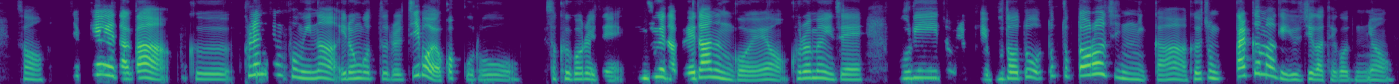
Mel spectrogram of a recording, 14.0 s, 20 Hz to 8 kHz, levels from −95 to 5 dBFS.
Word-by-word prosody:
그래서 190 -4 -7 0.3
집게에다가 295 - +5 0.2
그 190 -2 -5
클렌징 360 0 0
폼이나 235 -4 0
이런 215 +3 -1
것들을 205 -5 -7
집어요, 315 - +2
거꾸로. 180 -5 -9 0.2
그래서 205 - -12
그거를 200 -3 -2
이제 155 -4 -8 0.2
공중에다 235 +3 +2
매다는 240 -2 +6
거예요. 170 +1 -4
그러면 235 +1 0
이제 185 -2 -3 0.4
물이 245 +2 -2
좀 450 - -19 0.3
이렇게 175 -2 -7
묻어도 220 +3 -1
뚝뚝 310 -2 -13
떨어지니까 205 - +1
그게 205 +3 -2
좀 225 -1 -3
깔끔하게 310 - +3
유지가 180 +1 -3
되거든요. 155 +1 -8
215 Hz, 340 characters per minute, -21 LUFS, 185-260 Hz, 0.4 s, 매다는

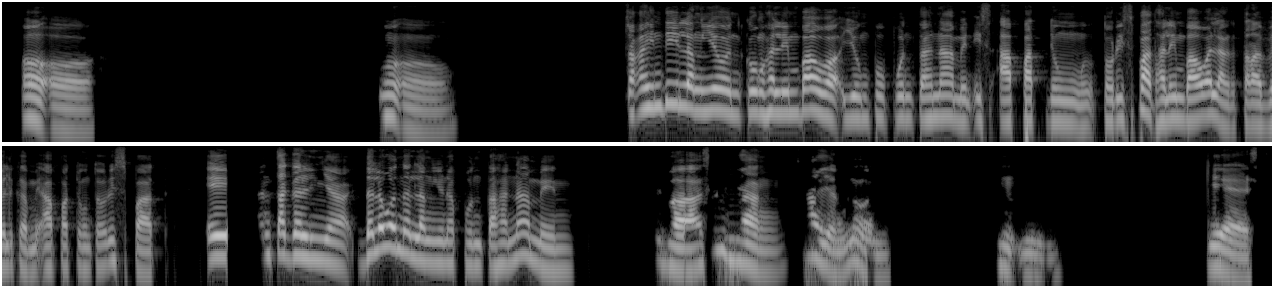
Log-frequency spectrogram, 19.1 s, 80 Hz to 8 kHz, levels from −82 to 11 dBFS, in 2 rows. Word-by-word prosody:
Oo. 125 -9 0 2.1
Oo. 120 -9 -5 1.3
Tsaka 210 +2 0
hindi 260 +4 +2
lang 250 -5 +3
'yun 225 -3 +2
kung 210 +1 0
halimbawa 210 -2 +4
'yung 175 0 -2
pupuntahan 175 0 -4
namin 170 -4 -2
is 170 -2 -9
4 160 0 0
'yung 150 -3 -4
tourist 165 0 -4
spot, 225 -4 +5
halimbawa 170 +2 +3
lang 170 -7 +2
travel 145 +1 -1
kami 140 -3 -4
4 150 0 -5
tourist 155 +5 -8
spot, 125 -1 -2 0.3
eh, 210 +2 +7 0.2
ang 215 - -8
tagal 220 -2 +4
niya, 180 -5 -1
dalawa 275 - +4
nalang 195 -8 +1
'yung 170 - -3
napuntahan 165 +1 -4
namin 150 -11 -2 0.6
'di 180 - -18
ba, 145 -2 +5
sayang 160 - -1
sayang 185 -11 -2
'yun. 135 -7 -4 0.9
Mm. 115 -7 -9 1.1
Yes. 120 -9 +2
165 Hz, 125 wpm, -24 LUFS, 145-200 Hz, 2.1 s, eh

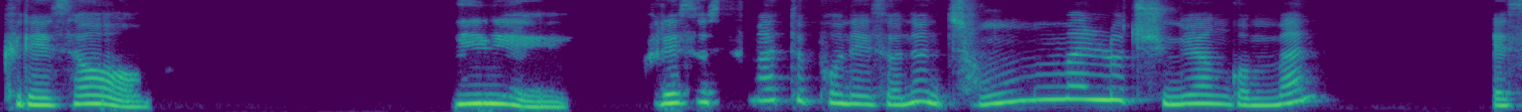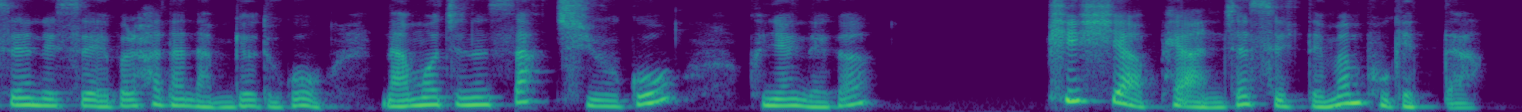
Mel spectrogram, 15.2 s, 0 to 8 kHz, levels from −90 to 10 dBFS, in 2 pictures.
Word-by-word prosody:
그래서 200 -4 +3 1.6
네. 210 -12 +5 0.4
그래서 240 +2 +3 0.3
스마트폰에서는 250 -7 0
정말로 330 +10 +1
중요한 230 -7 +1
것만 205 - 0 0.8
SNS 180 -1 -1
앱을 165 +1 -2
하나 185 -1 -3
남겨 145 +1 -3
두고 150 +1 -5 0.2
나머지는 195 +5 +1
싹 275 +8 -4
지우고 185 - -2 0.3
그냥 180 -3 0
'내가 175 - -3 0.9
피씨 300 -2 +3
앞에 160 - -1
앉았을 150 - -2
때만 200 - +3
보겠다.'라든가 135 - -6
200 Hz, 235 characters per minute, -22 LUFS, 160-240 Hz, 1.6 s, 네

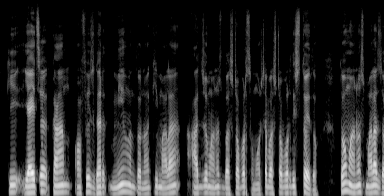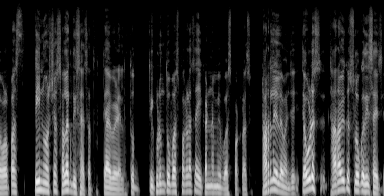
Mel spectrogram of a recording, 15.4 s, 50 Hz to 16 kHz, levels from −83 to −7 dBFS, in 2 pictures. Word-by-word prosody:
की 130 0 +1 0.3
यायचं 120 +4 +6
काम, 130 +1 +2 0.2
ऑफिस, 120 +1 -2
घर. 115 +2 +1
मी 110 +6 -1
म्हणतो 120 -7 -2
ना, 100 +1 -6
की 120 - -5
मला 110 +1 -1 0.5
आज 110 - -1
जो 120 - -1
माणूस 110 0 -4
बस 105 -1 -2
स्टॉपवर 115 +2 -2
समोरच्या 95 +1 -6
बस 110 -2 -1
स्टॉपवर 115 0 -2
दिसतोय 120 -3 0
तो - - -8 0.5
तो 145 - +4
माणूस 130 -2 0
मला 120 +2 +3
जवळपास 110 +3 +1 0.3
3 165 +1 +7
वर्ष 145 -1 +1
सलग 145 +3 +4
दिसायचा 105 -7 -2
त 90 - -20
त्यावेळेला. 95 -5 +3
तो 115 - -1 0.3
तिकडून 140 +4 -2
तो 145 - +2
बस 135 -1 +1
पकडायचा 145 +1 -3
इकडनं 120 -2 -1
मी 115 -1 -1
बस 95 -2 -3
पकडायचो. 90 +4 -9 0.2
ठरलेलं 150 +2 +3
म्हणजे 105 -1 -4
तेवढंच 180 +6 +5 0.2
ठराविकच 165 +7 +3
लोकं 150 -2 +5
दिसायचे, 110 -8 0
120 Hz, 175 wpm, -23 LUFS, 110-140 Hz, 0.5 s, 3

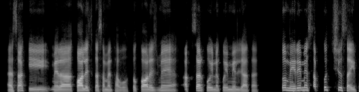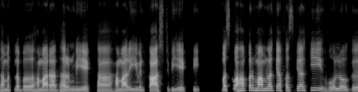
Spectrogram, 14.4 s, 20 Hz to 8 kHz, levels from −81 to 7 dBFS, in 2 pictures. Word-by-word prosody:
ऐसा 120 +5 +1
कि 140 -4 -3
मेरा 135 -1 +3
कॉलेज 150 +1 +7
का 145 - -1
समय 125 -5 -4
था 110 - -3
वो, 110 0 -9
तो 135 - -5
कॉलेज 140 +2 +2
में 145 -1 -2 0.2
अक्सर 155 +3 +1
कोई 150 -1 -2
ना 140 0 -3
कोई 145 +1 -5
मिल 135 -3 -4
जाता 105 -2 -3
है। 100 - -11 0.5
तो 205 - -1
मेरे 190 +1 0
में 210 +1 -1
सब 175 -3 -4
कुछ 225 0 -6
सही 145 -9 +1
था 125 0 -4
मतलब 130 +1 -4 0.3
हमारा 130 0 +4
धर्म 135 +3 -1
भी 135 -1 -3
एक 125 0 -4
था, 120 -2 -1
हमारी 130 +4 +2
इवन 145 +2 -4
कास्ट 140 +3 +5
भी 145 -2 -6
एक 130 0 -5
थी, 130 +1 -8 0.5
बस 185 0 +1
वहाँ 155 +4 +6
पर 205 -1 +3
मामला 170 +1 +5
क्या 170 -1 0
फँस 165 -1 -7
गया 170 +2 0
कि 195 +2 -5
वो 145 +7 -5
लोग 160 -2 -2
140 Hz, 195 wpm, -23 LUFS, 130-165 Hz, 0.5 s, कॉलेज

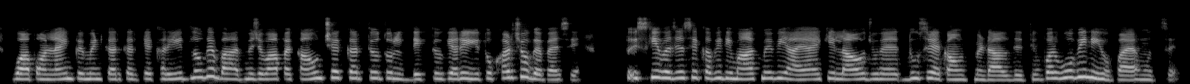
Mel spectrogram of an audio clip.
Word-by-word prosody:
वो 255 - +4
आप 245 0 +4
online 240 +2 +1
payment 250 -1 -1
कर, 240 0 -1
कर 245 -1 -5
के 255 +4 -4
ख़रीद 250 +1 -3
लोगे। 325 +4 +2
बाद 245 -2 -1
में 250 - -2
जब 245 0 -2
आप 250 0 -2
अकाउंट 245 +3 0
चेक 305 0 0
करते 290 -1 -1
हो 290 - 0
तो 280 - -2
ल 255 -2 -1
देखते 235 +3 -3
हो 255 - -3
कि 265 - +1
अरे! 265 +2 +3
ये 250 -2 +2
तो 270 - -3
ख़र्च 305 +3 +2
हो 345 - +3
गए 250 -5 0
पैसे। 215 -1 -5 0.5
तो - - -3
इसकी 290 +3 +3
वजह 295 -1 +3
से 310 +1 -2
कभी 285 +1 0
दिमाग 255 -2 +3
में 285 0 0
भी 285 0 0
आया 230 -3 +1
है 240 +1 -1
कि 275 - -2
लाओ 240 0 +2
जो 245 0 -4
है 240 -1 -1
दूसरे 280 +2 0
अकाउंट 225 -3 -1
में 220 -1 -4
डाल 205 -1 0
देती 215 +1 -8
हूँ, 225 - -10
पर 280 0 +2
वो 305 +4 +1
भी 340 +2 +5
नहीं 300 -6 +4
हो 220 - -4
पाया 210 0 +2
मुझसे। 215 -2 -10
250 Hz, 280 wpm, -23 LUFS, 235-285 Hz, 0.5 s, भी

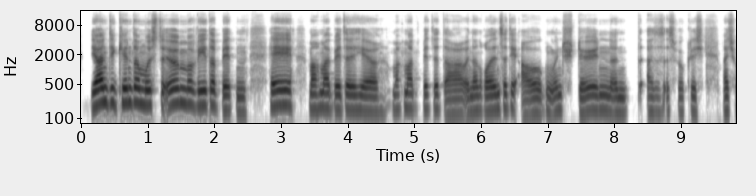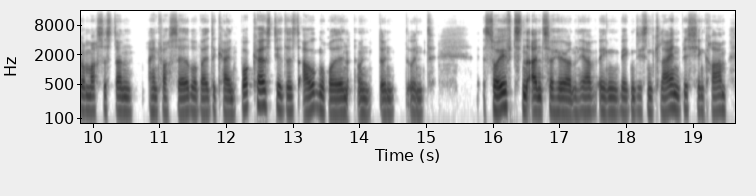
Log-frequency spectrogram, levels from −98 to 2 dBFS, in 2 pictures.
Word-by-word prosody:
Ja 185 +4 +11
und 210 0 +4
die 210 -2 +1
Kinder 210 +1 +5
musst 190 -1 +2
du - - +3
immer 195 0 +3
wieder 185 +1 +4
bitten: 145 -4 -1 0.3
„Hey, 185 +2 +5 0.3
mach 155 0 +1
mal 165 -1 +2
bitte 155 0 +2
hier, 140 -2 0
mach 155 0 -8
mal 165 -1 0
bitte 155 0 -2
da.“ 125 -2 -3
Und 125 - -2
dann 145 +1 -1
rollen 145 +1 +2
sie 160 0 -1
die - - -3
Augen 125 +2 -1
und 145 +2 -3
stöhnen 145 +2 -1
und, 130 0 -3 0.2
also, 135 -1 -7
es 135 - -12
ist 130 - -9
wirklich 135 0 -7 0.3
manchmal 140 +1 -2
machst 145 0 -3
du's 150 - -6
dann 135 -1 -1 0.2
einfach 135 -1 -5
selber, 135 +1 -1
weil 130 0 -1
du 140 - -8
kein 125 -1 -2
Bock 160 +5 -1
hast 185 0 +4
dir 155 -3 -1
das 140 0 -4
Augenrollen 130 -3 +1
und 125 -1 -4
und 125 +1 -3 0.2
und 125 0 -8 0.7
Seufzen 155 0 +4
anzuhören, 135 -1 +2
ja, 140 +1 -3
wegen 135 -1 -3
wegen 135 0 -4
diesen 135 0 -6
kleinen 140 +4 +1
bisschen 145 -1 -6
Kram, 140 +2 -3
140 Hz, 175 wpm, -23 LUFS, 130-155 Hz, 0.7 s, Ja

